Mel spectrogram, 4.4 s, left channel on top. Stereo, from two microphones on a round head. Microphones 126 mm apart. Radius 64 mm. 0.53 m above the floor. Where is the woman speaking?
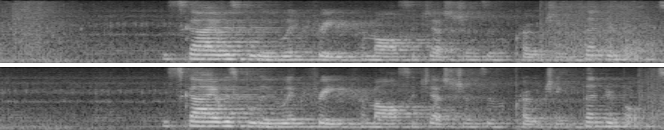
50° right (ahead or behind), 1.2 m.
